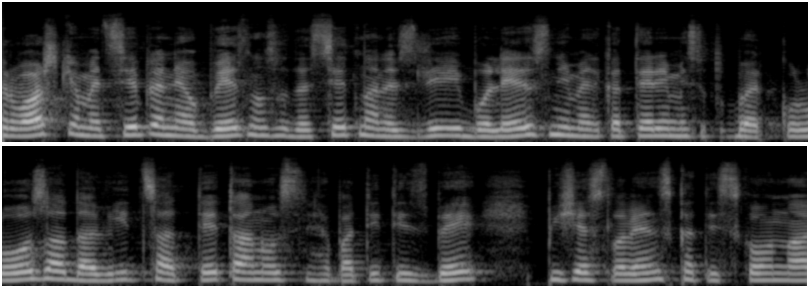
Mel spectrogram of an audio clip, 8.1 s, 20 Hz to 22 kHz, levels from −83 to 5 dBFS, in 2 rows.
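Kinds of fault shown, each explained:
Repeated packet loss (robotic sound): from 3.45 to 4.12 s, nine short dropouts, longest 21 ms, get patched by stretching earlier sound, leaving a choppy stutter.
Short concealed packet loss: around 4.57 s about 20 ms never arrived; the receiver papered over it, so you get a quick smear before things blend back.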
